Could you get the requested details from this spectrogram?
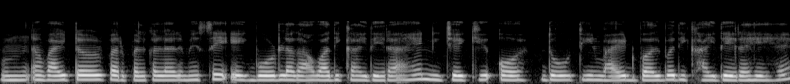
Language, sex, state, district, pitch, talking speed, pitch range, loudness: Hindi, female, Bihar, Vaishali, 205 Hz, 195 wpm, 200-210 Hz, -15 LUFS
